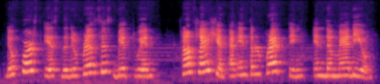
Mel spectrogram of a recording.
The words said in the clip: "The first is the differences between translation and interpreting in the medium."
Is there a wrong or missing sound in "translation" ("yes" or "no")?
no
